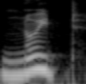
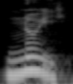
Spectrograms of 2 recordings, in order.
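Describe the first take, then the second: First: The final T is pronounced at the end. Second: The final T is left silent at the end. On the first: The speaker calls it wrong. "It's not nuit" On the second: The speaker calls it right. "The T at the end of word nuit is definitely silent"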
